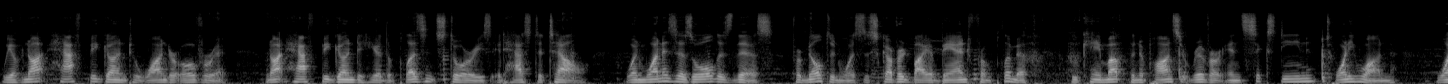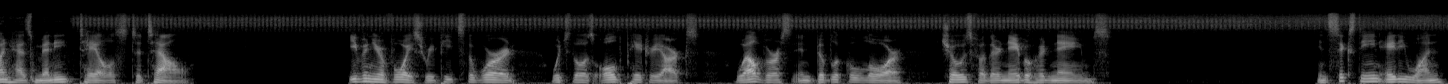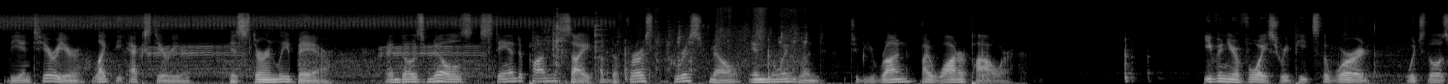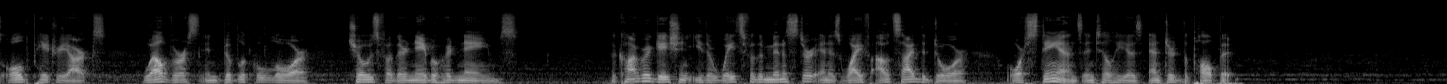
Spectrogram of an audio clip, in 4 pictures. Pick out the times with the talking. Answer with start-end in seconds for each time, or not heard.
0.0-16.4, 17.9-25.6, 27.6-39.2, 41.0-48.6, 49.5-55.9.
